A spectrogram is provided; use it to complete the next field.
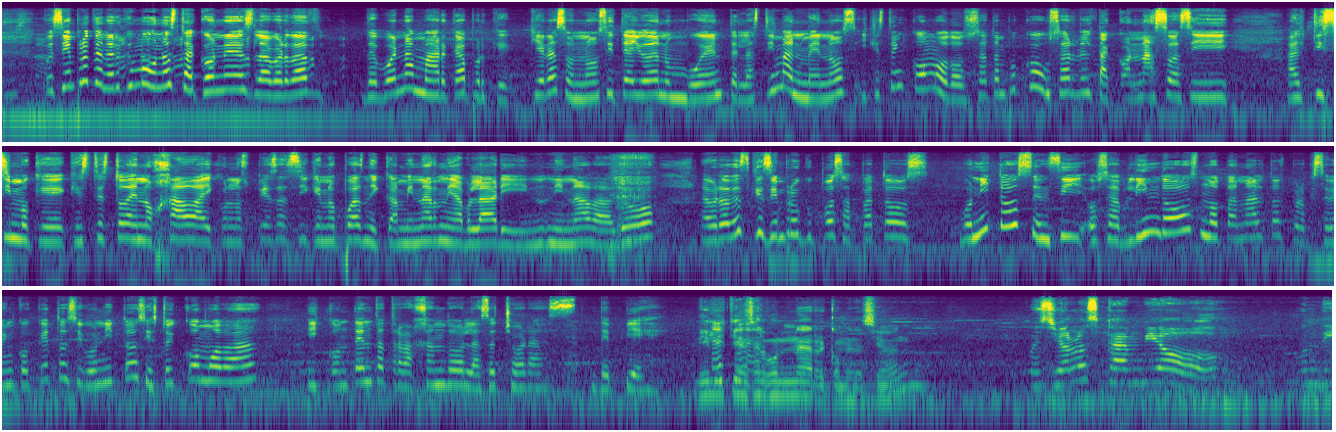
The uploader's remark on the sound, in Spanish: La semana pasada grabamos desde el mágico mundo de las expos en Expo Publicitas 2019, en el stand de Output Podcast presentado por RØDE Microphones.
